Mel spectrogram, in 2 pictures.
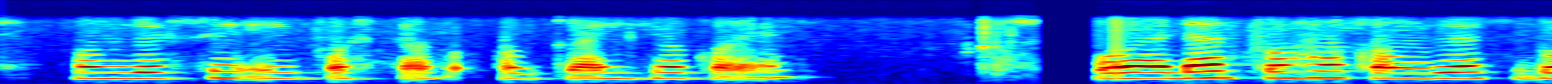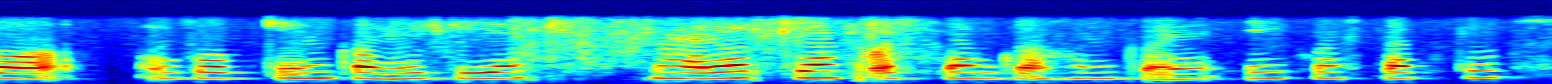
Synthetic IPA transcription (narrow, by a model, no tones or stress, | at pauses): kɔŋɡɹesɛʔḛjpɹɔsta̰bɔɡɹa̰ɦitɔkɔ̰ɹɛ̰ | wadadpɹɔɦakɔŋɡɹes | bɔkiŋkɔmitijɛbʱaɹɔtkiapɹɔ̰stabɡɹɔɦɔnkɔɹɛejpɹɔstabtʊ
